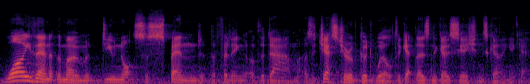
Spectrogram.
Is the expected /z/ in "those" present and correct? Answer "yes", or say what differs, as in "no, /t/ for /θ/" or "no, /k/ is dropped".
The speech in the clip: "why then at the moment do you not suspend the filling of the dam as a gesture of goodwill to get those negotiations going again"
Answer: yes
